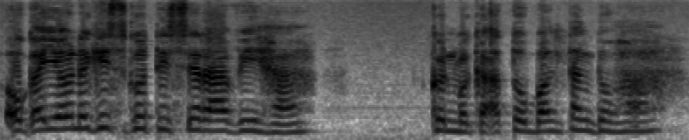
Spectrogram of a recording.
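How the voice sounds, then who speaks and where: Earnest, sorrowful young adult daughter. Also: female voice, fairly high pitch, brisk, fairly bright tone. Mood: tender, pleading. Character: sorrowful, caring young adult daughter looking after her mother. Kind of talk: Philippine radio drama acting.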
